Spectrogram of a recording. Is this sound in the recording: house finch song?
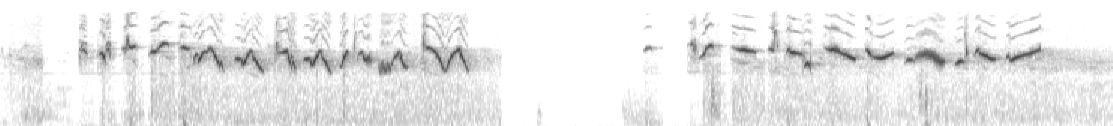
yes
